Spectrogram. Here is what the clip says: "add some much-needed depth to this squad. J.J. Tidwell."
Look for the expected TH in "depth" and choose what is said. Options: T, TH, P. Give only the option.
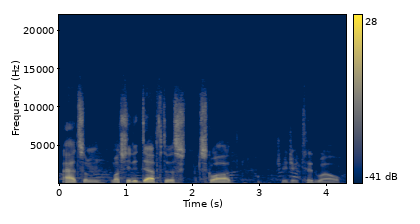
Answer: TH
